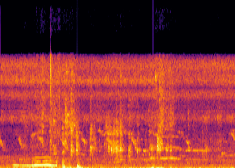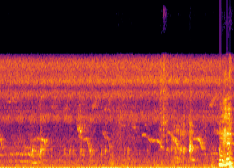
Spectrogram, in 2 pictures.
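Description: Birds chirping with many short, scattered calls over a low steady hum, with a brief louder sound near the end.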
